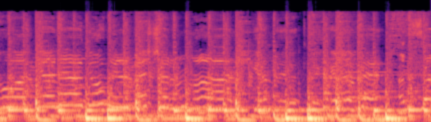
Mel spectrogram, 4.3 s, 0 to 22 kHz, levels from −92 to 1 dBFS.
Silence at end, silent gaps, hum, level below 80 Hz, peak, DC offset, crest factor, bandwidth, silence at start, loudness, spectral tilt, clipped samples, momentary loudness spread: 0 s; none; none; -18 dBFS; 0 dBFS; 1%; 10 dB; 16.5 kHz; 0 s; -12 LUFS; -5.5 dB/octave; 0.4%; 4 LU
